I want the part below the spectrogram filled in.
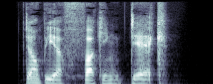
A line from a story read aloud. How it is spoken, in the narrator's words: spat back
